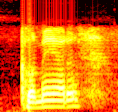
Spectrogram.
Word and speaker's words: clematis: How do you say it? Clematis? – Clematis. – Clematis is the correct way to say it.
